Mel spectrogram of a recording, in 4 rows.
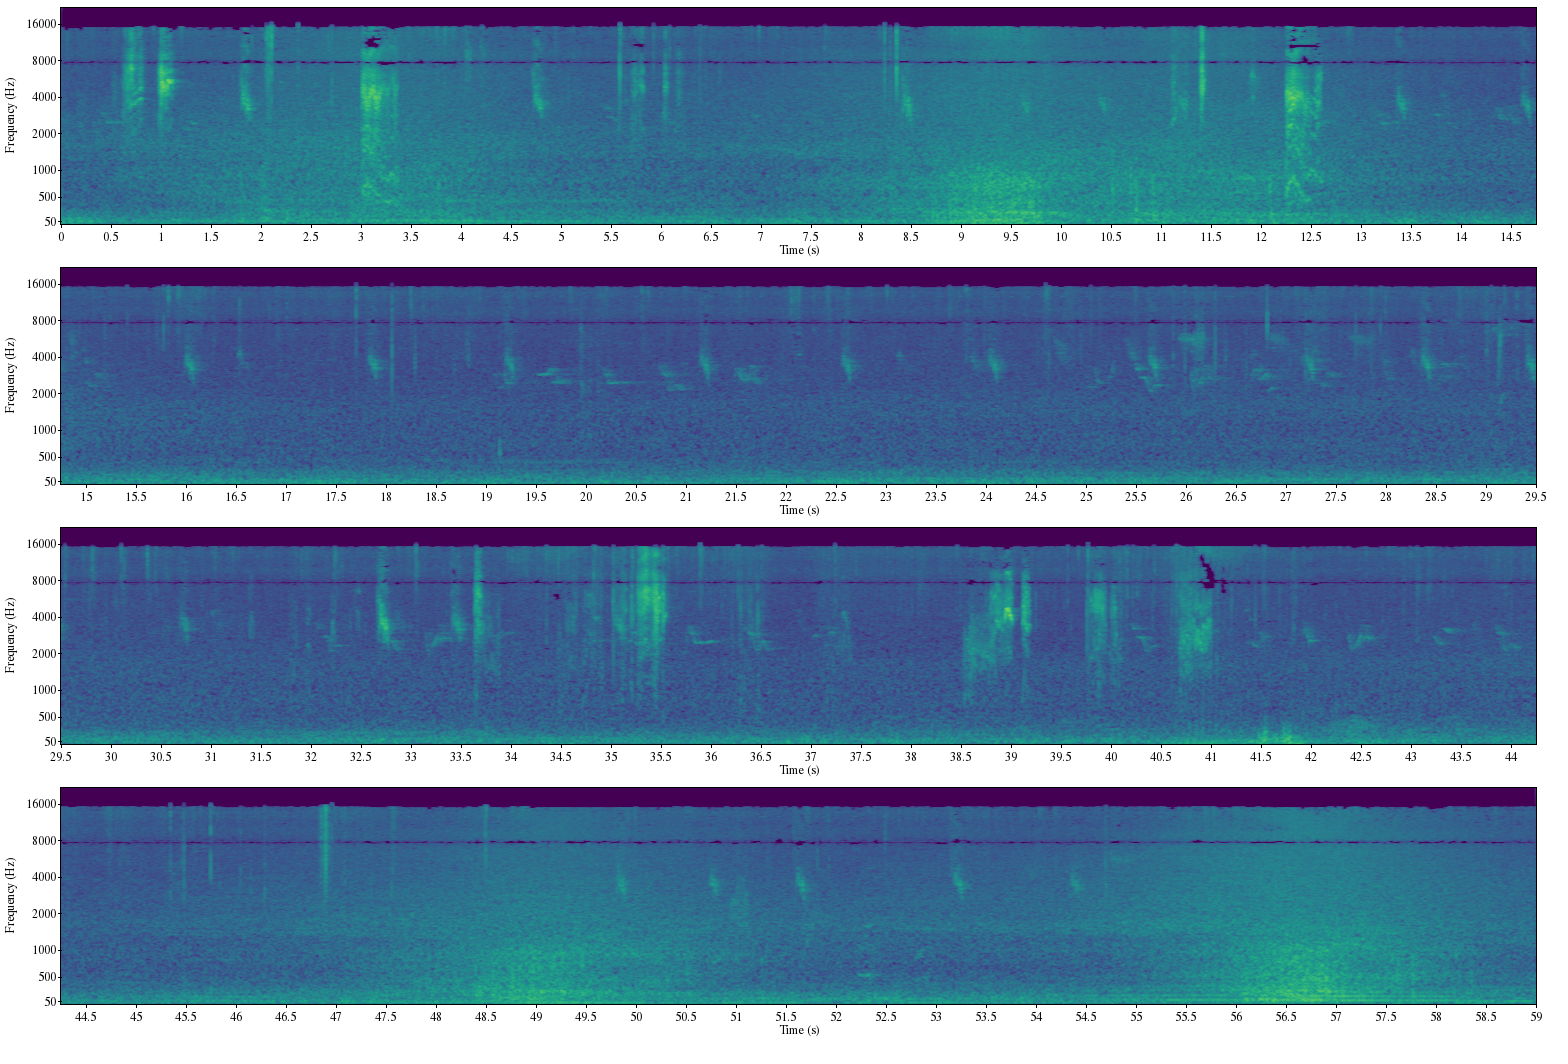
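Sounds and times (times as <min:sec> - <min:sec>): birds chirping and calling: 0:00.0 - 0:07.0, 0:10.4 - 0:15.2, 0:30.6 - 0:37.5, 0:38.4 - 0:44.3.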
